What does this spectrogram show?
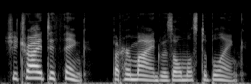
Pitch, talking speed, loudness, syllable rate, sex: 220 Hz, 260 wpm, -18 LUFS, 5.4 syllables/s, female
